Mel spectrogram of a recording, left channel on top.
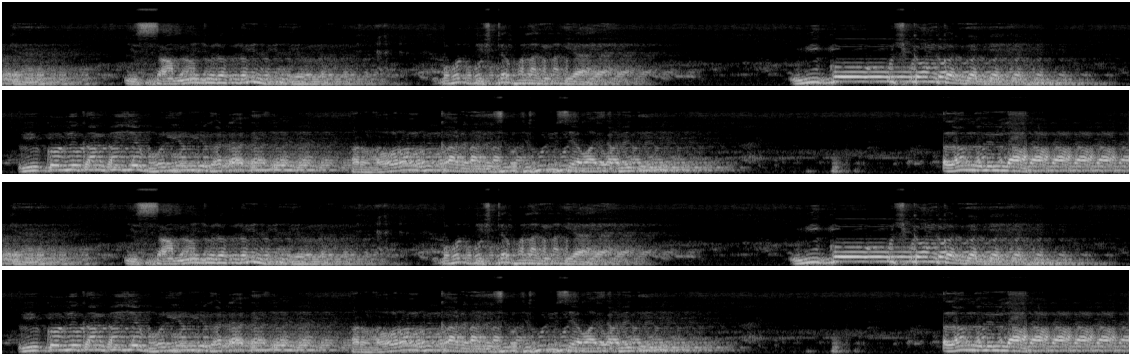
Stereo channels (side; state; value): both; identical; correlation 1.00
